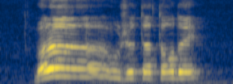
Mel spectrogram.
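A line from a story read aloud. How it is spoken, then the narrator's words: Sudden exclamation. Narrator (French): s'écria tout à coup ce dernier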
